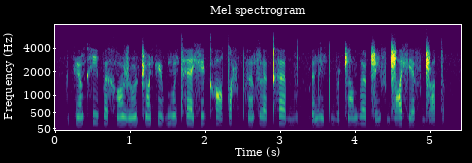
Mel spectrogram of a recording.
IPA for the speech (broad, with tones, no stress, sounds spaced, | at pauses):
kʲ ɔ̃˩˥ kʰ i˦˨ p ə˧˩˧ x ɔ̃˩˧˩ ʐ ũ˩˥ ʈ͡ʂ ɔ̃˩˥ kʲ u˧˩˧ b ũ˧˥ tʰ ɛ˦˨ xʲ ə˦˨ kʰ ɔ˧˩˧ tˤ ə˧˩˧ x pʰ ə̃˩˥ f l ə˧˩˧ kʰ ɜ˦˨ b u˩˧˩ t pʼ ə̃˩˥ d ĩ˧˩˧ t b ʊ˩˧˩ ʈ͡ʂ ɑ̃˧˥ b ɜ˦˨ ʈ͡ʂ i˩˧˩ f ɖ͡ʐ ɑ˧˥ xʲ ɜ˩˧˩ f ɖ͡ʐ ɒ˩˧˩ t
